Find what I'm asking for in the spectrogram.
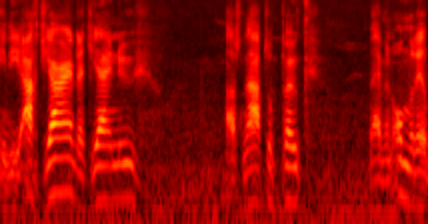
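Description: A man talks at a moderate pace. The sound is dry with no echo, over light background noise. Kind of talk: acted comic party speech. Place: garden.

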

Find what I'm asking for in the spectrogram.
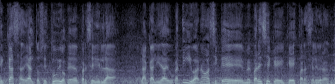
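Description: A man talks at a fairly quick pace with ordinary pitch variation. The sound is dry with no echo, and there is noticeable background noise. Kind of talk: interview answer. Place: church. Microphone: handheld.

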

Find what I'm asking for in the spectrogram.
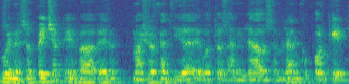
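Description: Audible room echo and light background noise surround a voice with ordinary pitch variation. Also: man. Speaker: radio commentator. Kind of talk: radio talk commentary on politics. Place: studio.

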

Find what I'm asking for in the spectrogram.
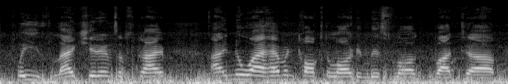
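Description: Loud background noise accompanies a man speaking at a moderate pace, the sound dry with no echo. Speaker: travel vlogger. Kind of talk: casual vlog chat. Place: street. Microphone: phone near.

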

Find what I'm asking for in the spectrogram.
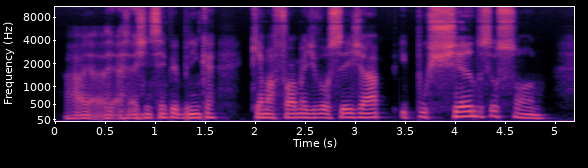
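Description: Over a quiet background, a man talks at a moderate pace. His pitch is medium, with ordinary pitch variation. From Minas Gerais, Brazil (Conceição da Aparecida); Minas Gerais, Brazil. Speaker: nutritionist and professor; podcast guest. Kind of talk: casual interview chat. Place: studio. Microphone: studio mic.

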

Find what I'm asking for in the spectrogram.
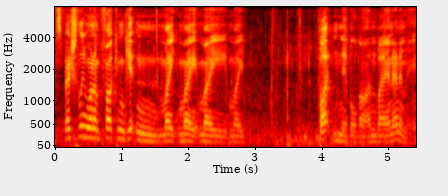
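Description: A man's pitch swings very widely as noticeable background noise goes on behind him. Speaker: gaming streamer. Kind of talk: live gameplay commentary. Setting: live stream. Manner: profane, easily frustrated.

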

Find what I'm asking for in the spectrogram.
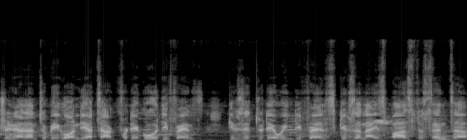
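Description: A man with a high pitch at a moderate pace, music playing in the background. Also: dry sound with no echo. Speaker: sports commentator. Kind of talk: commentary.

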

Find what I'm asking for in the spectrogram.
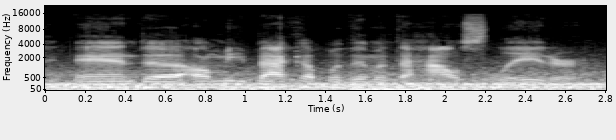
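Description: A man speaks at a fairly quick pace over loud background noise. The sound is dry, with no echo. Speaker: vlogger. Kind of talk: casual vlog chat. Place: car. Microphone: phone near.

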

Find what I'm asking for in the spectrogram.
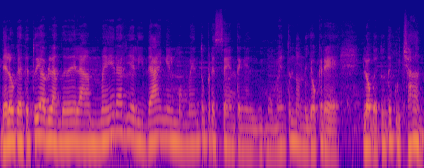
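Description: There is light background noise as a man speaks. He keeps a moderate pace with ordinary pitch variation. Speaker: interviewee. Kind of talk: interview answer. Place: home room.

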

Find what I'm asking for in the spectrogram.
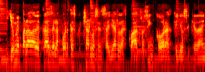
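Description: A man speaks in a dry sound with no echo. Clear music plays in the background. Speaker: interviewee. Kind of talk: interview answer. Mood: warm, nostalgic, laughs. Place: home room. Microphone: video call.

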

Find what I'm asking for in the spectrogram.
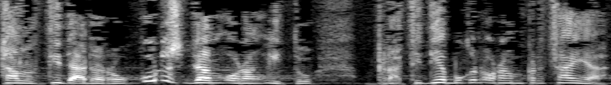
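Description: A man talks in an animated tone at a high pitch. The background is quiet. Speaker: preacher. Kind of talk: sermon. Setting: church with congregation. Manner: animated, emphatic preaching; argumentative, citing scripture verses. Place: church. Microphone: headset.

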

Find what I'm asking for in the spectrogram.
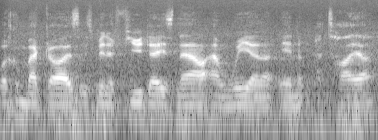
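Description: A man's fairly low, monotone, flat delivery at a moderate pace, with noticeable background noise. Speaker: travel vlogger. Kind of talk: casual vlog chat. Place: home room. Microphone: handheld.

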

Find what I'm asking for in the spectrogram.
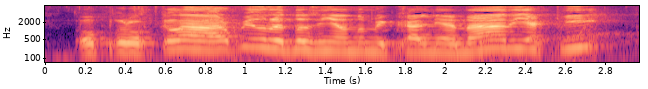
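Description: Light background noise runs under a man's raised, projected voice. He speaks at a high pitch in an animated tone, with a Dominican accent. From Dominican Republic, San Juan; Dominican Republic. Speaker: evangelical preacher. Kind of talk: preaching vlog. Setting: outdoors, in a swimming pool. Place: garden.

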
